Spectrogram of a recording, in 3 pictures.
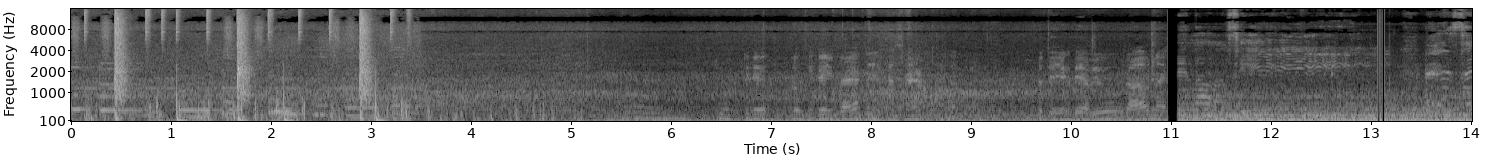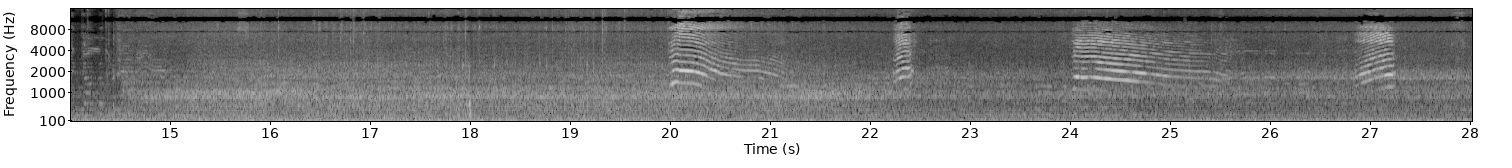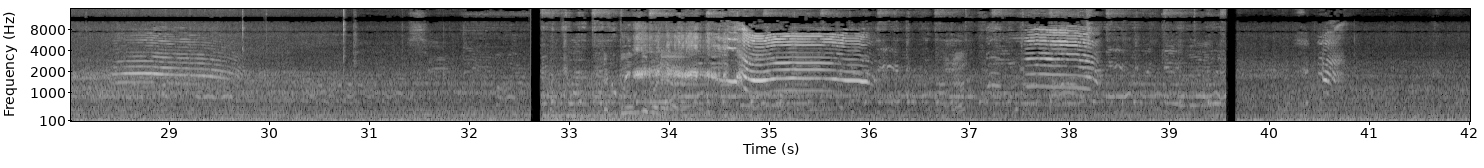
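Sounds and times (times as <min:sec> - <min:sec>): car road and engine rumble: 0:00.0 - 0:42.0
child crying out: 0:20.0 - 0:21.3, 0:24.0 - 0:25.7, 0:26.8 - 0:27.4, 0:28.4 - 0:29.8, 0:34.0 - 0:36.1, 0:37.4 - 0:38.4.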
